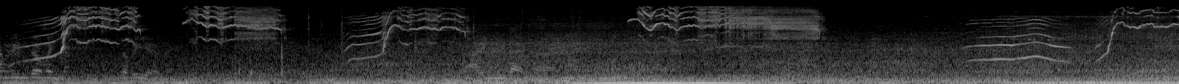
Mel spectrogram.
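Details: Young female monkey cries loudly, begging her mother to nurse her, and may be in poor health; rising, wavering high-pitched wails repeat every second or two, some with descending warbles, over steady low rumble.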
